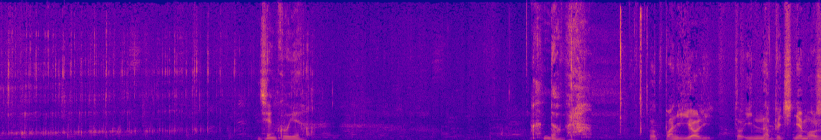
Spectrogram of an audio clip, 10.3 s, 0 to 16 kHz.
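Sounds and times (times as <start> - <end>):
hot tea pouring from a thermos into a mug: 0.0 - 3.2
speech: 3.2 - 4.0, 6.8 - 7.2, 8.1 - 10.2.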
